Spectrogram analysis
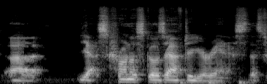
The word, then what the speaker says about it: Uranus: clean Mark I'm sorry I'm just gonna say uranos from now on because that's the Greek pronunciation uh we actually had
